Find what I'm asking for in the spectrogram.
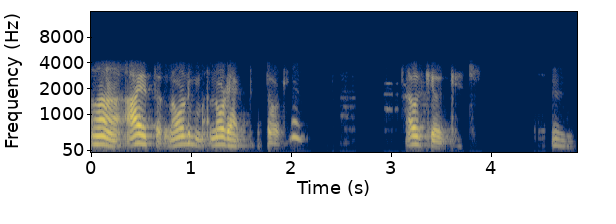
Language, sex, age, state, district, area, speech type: Kannada, female, 60+, Karnataka, Gadag, rural, conversation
